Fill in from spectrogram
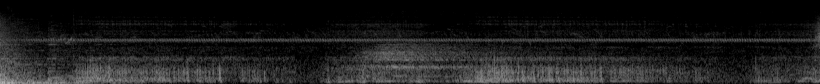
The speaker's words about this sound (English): Jeez. Ugh. He snores worse than Dad. Why does everyone snore when they get old?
